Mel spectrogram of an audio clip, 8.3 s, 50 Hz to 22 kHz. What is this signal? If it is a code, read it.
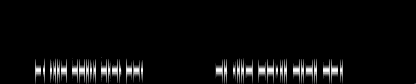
Morse code, heard as a keyed tone, about 37 wpm, 700 Hz. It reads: NV7CG NV7CG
